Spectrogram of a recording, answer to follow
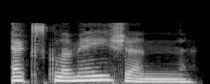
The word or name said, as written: exclamational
